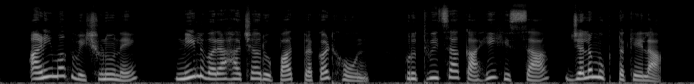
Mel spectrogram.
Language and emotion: Marathi, neutral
